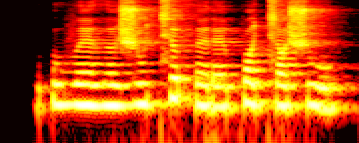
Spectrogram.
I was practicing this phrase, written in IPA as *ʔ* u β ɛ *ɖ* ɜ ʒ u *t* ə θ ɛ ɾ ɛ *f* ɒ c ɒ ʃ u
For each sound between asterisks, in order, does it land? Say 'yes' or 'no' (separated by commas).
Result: yes, no, no, no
